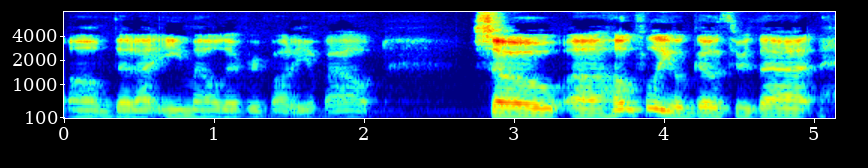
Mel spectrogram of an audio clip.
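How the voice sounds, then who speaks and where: The voice shows ordinary pitch variation along with big swings in loudness. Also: man, medium pitch for a man. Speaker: college teacher. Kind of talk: recorded online lecture. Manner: slow; hesitant, many fillers.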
